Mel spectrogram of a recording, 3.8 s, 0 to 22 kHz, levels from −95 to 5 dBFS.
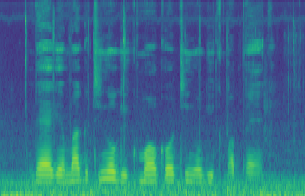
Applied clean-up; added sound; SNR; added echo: none; Typing; 6 dB; none.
